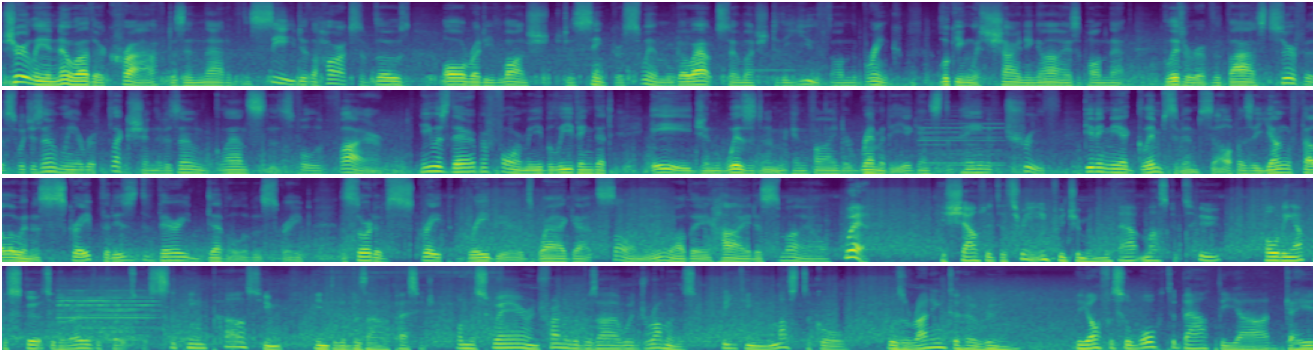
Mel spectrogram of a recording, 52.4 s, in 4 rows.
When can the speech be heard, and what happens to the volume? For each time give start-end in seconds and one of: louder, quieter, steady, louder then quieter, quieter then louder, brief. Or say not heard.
0.0-52.3 steady.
